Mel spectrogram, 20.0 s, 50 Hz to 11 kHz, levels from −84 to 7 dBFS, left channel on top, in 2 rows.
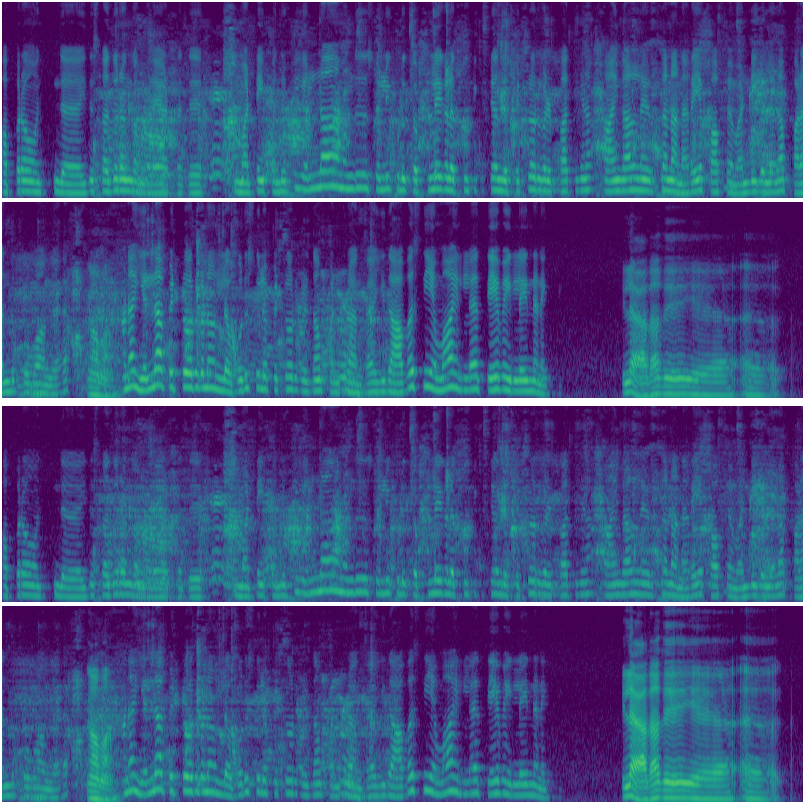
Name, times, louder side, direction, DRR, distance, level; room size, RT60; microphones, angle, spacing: voice 1, 0.0-2.5 2.9-10.9 11.5-16.8, left 5 dB, 35° left, 0.4 m, -29 dB
sound 1, 1.1-15.0, left 1 dB, 55° left, 3.8 m, -38 dB
voice 2, 11.1-11.5 17.8-19.9, right 5 dB, 55° right, 0.5 m, -25 dB
5.4 x 4.2 x 4.5 m
head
